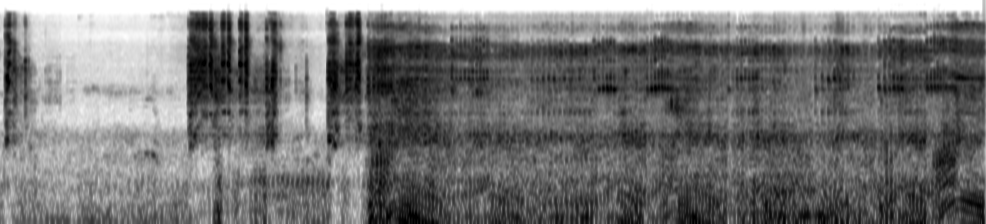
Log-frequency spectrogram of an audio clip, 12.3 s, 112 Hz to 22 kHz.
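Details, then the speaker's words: Honda RS 125 Fi single-cylinder engine before teardown, owner reporting a nut got inside the engine: after cranking it idles with a loose, uneven knocking clatter from low in the engine; connecting rod or piston slap suspected, later confirmed piston slap. "so Tingan niyo guys saan kaya nanggaling ang tanog meron ang kanyang makina Ito ba ay connecting rod o Ito ba ay piston slap"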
